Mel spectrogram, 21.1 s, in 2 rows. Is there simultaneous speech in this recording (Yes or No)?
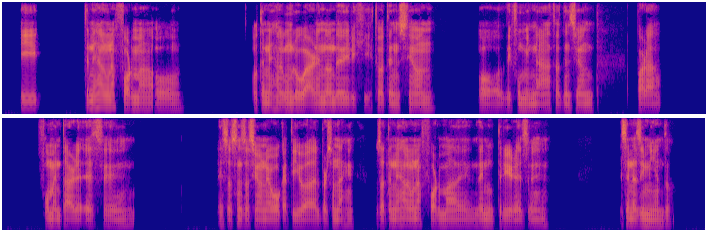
No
